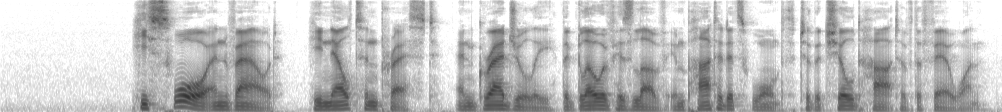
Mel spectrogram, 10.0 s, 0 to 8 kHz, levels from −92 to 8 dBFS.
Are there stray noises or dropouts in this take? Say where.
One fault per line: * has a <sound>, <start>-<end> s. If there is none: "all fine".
all fine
